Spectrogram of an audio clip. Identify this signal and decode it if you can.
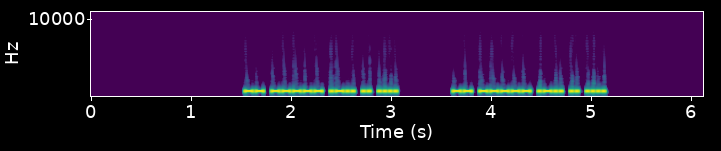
Morse code, heard as a keyed tone, about 46 wpm, 700 Hz. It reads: M0LIH M0LIH
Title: DXCC-100 Call Signs - 5 Characters - Repeated 2x - 45wpm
